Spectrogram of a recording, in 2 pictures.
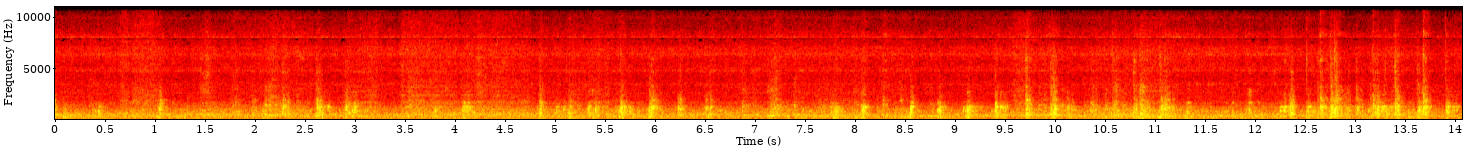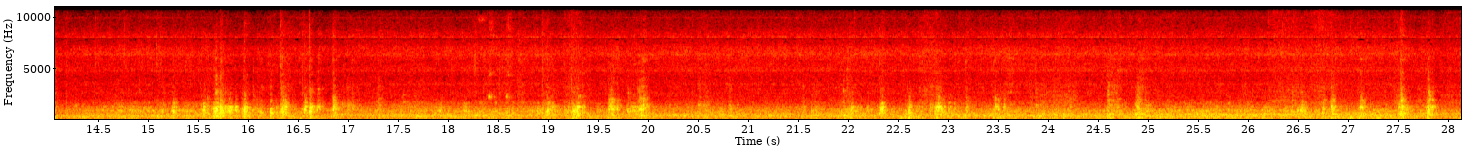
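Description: Wheels of a 7.5-inch gauge ride-on miniature train rolling along the track: a steady rumble with clickety-clack clicks at the rail joints, coming in irregular runs. The rails are welded but not across the top of the joints, so each joint still clicks like jointed track.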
